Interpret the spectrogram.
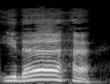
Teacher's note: Alif so'zda kelib, o'zida hech qanday belgi bo'lmasa, undan oldingi fathalik bo'lsa, mad tabiiy bo'ladi. Shunda 2 harakat cho'zib o'qiladi.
